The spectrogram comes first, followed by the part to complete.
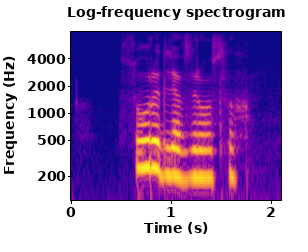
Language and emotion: Russian, neutral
